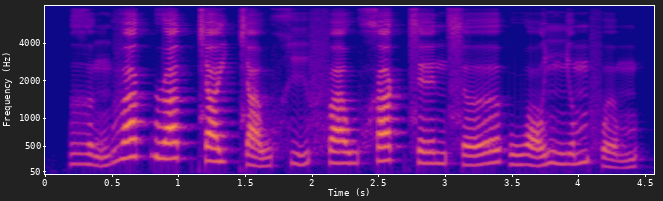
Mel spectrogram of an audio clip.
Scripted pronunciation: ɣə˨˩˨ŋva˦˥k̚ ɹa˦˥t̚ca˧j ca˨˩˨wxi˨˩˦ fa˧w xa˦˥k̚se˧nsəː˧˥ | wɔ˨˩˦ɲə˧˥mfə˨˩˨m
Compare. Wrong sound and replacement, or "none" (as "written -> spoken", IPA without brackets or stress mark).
none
